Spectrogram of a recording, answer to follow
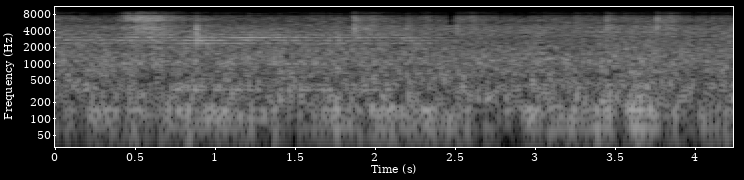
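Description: Chalk tapping and scraping on a blackboard as plus signs are written, over a steady rumbling background noise.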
